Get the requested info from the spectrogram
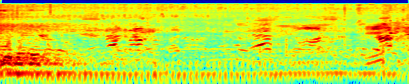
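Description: Voices of players and onlookers calling out across a football pitch during play, over a steady low mechanical hum.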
